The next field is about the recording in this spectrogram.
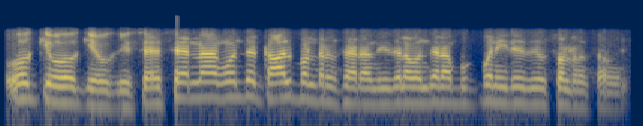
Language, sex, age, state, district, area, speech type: Tamil, male, 30-45, Tamil Nadu, Salem, rural, conversation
